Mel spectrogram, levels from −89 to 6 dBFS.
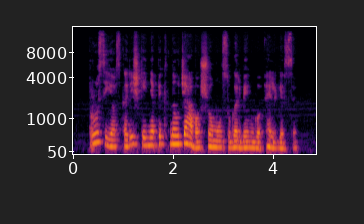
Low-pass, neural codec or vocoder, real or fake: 14.4 kHz; none; real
